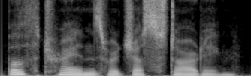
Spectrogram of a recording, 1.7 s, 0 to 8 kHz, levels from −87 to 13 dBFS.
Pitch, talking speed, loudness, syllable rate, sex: 155 Hz, 180 wpm, -16 LUFS, 4.6 syllables/s, female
